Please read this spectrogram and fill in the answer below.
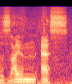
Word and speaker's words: XionS: the blue protos player Zion S I assume that's how I pronounced that but uh it's going to be with the X this the front that's a z like xylophone little English lesson for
